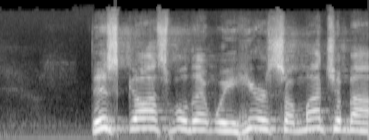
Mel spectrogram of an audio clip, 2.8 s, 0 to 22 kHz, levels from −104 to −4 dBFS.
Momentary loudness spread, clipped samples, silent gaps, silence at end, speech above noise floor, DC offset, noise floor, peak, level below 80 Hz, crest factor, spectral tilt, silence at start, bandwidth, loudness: 5 LU; under 0.1%; none; 0 s; 36 dB; under 0.1%; -53 dBFS; 0 dBFS; -50 dBFS; 18 dB; -3 dB/octave; 0.7 s; 18 kHz; -17 LUFS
